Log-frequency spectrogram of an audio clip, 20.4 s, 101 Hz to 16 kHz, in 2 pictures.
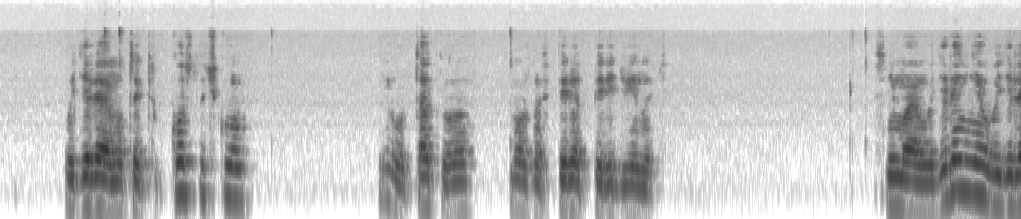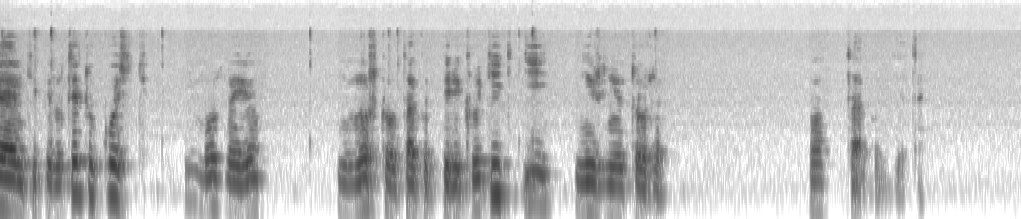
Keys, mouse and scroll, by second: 2.0 click, 3.1 click, 6.0 middle click, 9.1 click, 12.2 click, 14.2 click, 15.5 click.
